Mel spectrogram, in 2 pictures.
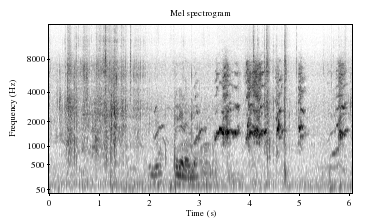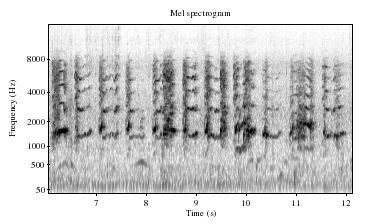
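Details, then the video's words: Puppies thrown into a well at Ganapathipuram, crying at night while people rescue them. Shrill, high yelping cries come in quick bursts, several each second, overlapping as the pups call together. Voices are heard at the start. "இரவில் கிணற்றில் எழுந்த அழுகுரல் சத்தம்"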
